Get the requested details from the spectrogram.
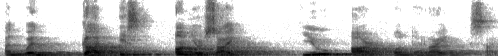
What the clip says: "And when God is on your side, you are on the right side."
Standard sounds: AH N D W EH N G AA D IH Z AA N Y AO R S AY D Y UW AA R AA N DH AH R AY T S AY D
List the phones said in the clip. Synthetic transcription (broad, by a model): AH N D W EH N G AA D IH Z AA N Y AO R S AY D Y UW AA R AA N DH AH R AY T S AY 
